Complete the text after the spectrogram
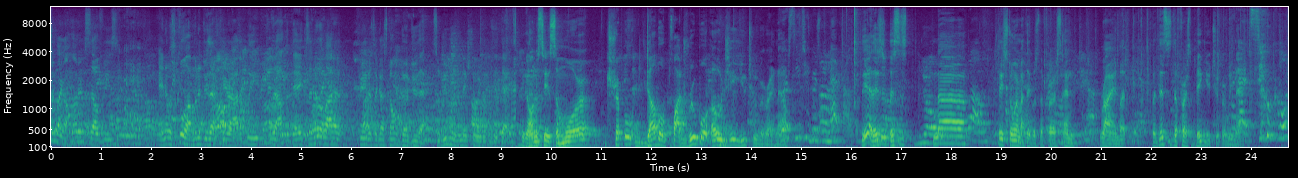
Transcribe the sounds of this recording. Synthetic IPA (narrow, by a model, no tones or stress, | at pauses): ʌtlaɪkəhʌ̃ndəd̥sɛlˠfiz̥ | ɨ̃nɨt̚wʌz̥kʰulˠãɪ̃mɡʌnɨdɨðɨt̚θiəɑɾɨkliθɹʉaʊt̪̚ðɨdeɪkʌzaɪnoʊəlɑɾʌ | kʰɹ̥ieɪɾə˞zlaɪkʌsd̥õʊ̃nɡoʊdɨðæ̰t̚soʊwiwɑ̃ñɨtʰɨmeɪkʃɔɹwiwɛ̃ntɨ̃ntɨdeɪəɡoʊə̃ntʰɨsiɨ̥sʌ̃mːɔɹ | tʰɹ̥ɪpl̩ˠdʌbl̩ˠkʰw̥ɑdɹʉpl̩ˠoʊd͡ʒijʉtʰʉbə˞ɹa̰ɪtⁿna̰ʊjʉtʰʉbə˞zwimɛt | jæðed͡ʒʌðɪsɨz | ʌ | ðeɪstɔɹmaɪθɪ̃k̚wʌzðəfɜ˞stɨ̰̃n | ɹãɪɨ̃nbʌt̪̚b̥ʌt̪̚ðɪsɨzðəfɜ˞sb̥ɪɡjʉtʰʉbə˞wḭmɛ̰t̚soʊkʰˠ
